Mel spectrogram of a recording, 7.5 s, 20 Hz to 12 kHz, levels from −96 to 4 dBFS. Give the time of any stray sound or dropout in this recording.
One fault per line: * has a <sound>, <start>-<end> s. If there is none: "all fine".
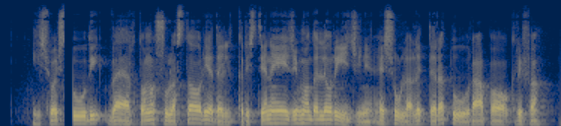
* has a dropout, 0.9-1.0 s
